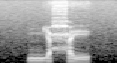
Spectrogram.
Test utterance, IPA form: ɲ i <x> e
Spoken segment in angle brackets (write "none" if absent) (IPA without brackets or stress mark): ħ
